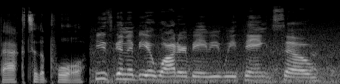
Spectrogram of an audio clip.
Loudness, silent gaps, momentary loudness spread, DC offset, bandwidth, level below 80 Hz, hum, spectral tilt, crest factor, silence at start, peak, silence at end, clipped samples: -25 LUFS; none; 7 LU; under 0.1%; 16 kHz; -52 dBFS; none; -4 dB/octave; 16 dB; 0 s; -10 dBFS; 0 s; under 0.1%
